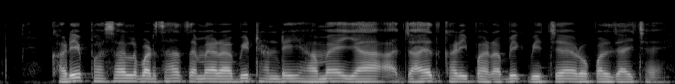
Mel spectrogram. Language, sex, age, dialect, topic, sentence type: Maithili, male, 31-35, Bajjika, agriculture, statement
